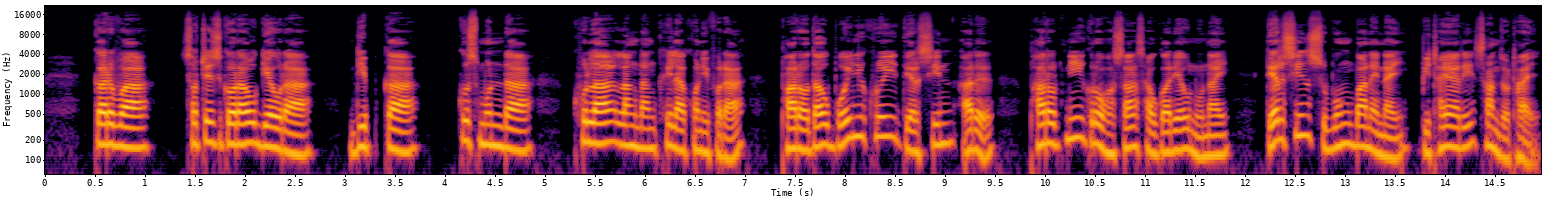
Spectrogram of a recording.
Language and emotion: Bodo, neutral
